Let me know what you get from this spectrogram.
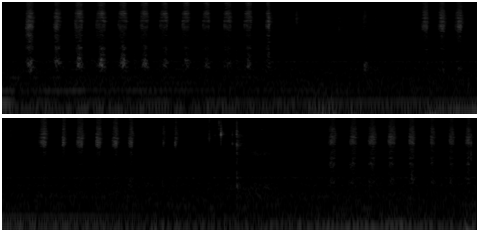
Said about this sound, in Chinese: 像画这种亮部呢，你可以把你的炭笔削得再尖一点，而且炭笔在纸上滑动的时候要轻，就像羽毛拂过一样。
